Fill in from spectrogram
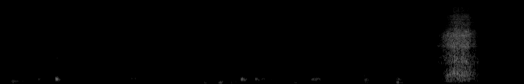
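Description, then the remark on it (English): Heavy breathing right up against the microphone: a run of soft, uneven breaths, then one loud, forceful rush of air near the end. No one speaks. “I'm over here breathing heavy.”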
